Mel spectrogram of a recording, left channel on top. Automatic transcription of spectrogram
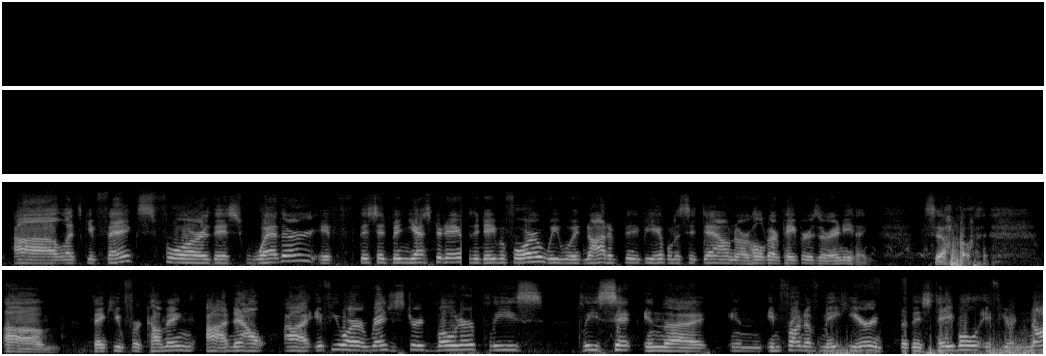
let's give thanks for this weather. If this had been yesterday or the day before, we would not have been able to sit down or hold our papers or anything. So thank you for coming. Now, if you are a registered voter, please sit in front of me here in front of this table. If you're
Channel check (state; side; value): silent; left; digital silence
